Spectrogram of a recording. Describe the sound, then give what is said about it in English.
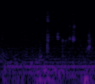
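Someone chewing pepperoni slices, with soft, moist bites and a few crisper crunches in an uneven rhythm, quiet overall and with no talking. “Yeah, I haven't put it together, but I'm just gonna chew.”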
